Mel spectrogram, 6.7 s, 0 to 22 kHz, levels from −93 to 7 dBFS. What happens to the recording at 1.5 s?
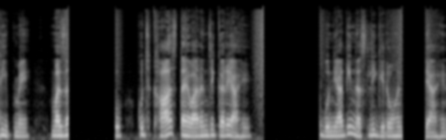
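At 1.5 s the speech is inside a wireless microphone squelch dropout running from 0.86 to 1.83 s. The FM radio link fades, and after a brief rise of hiss the receiver's squelch mutes the output for about 0.70 s before the speech returns.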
